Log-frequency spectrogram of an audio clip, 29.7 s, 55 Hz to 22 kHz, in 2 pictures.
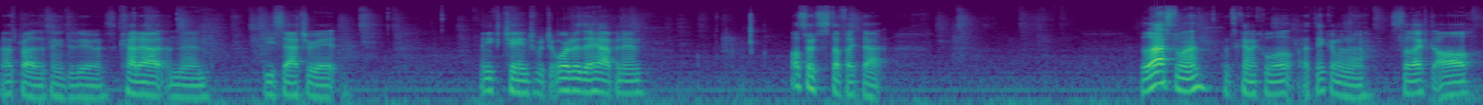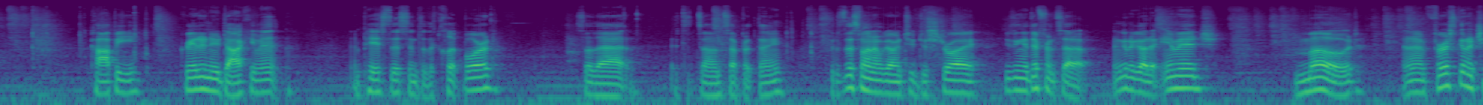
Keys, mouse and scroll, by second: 1.8 click, 4.5 click, 6.7 click, 8.3 click, 8.8-9.9 drag, 11.6 click, 12.2 click, 14.1 ctrl+a, 15.2 ctrl+c, 16.2 ctrl+n, 19.8 click, 21.2 click, 22.7 ctrl+v, 25.3 click.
